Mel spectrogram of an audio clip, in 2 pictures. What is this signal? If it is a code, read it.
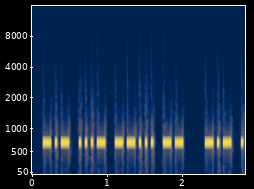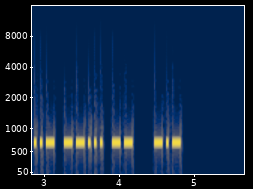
Morse code, heard as a keyed tone, about 34 wpm, 700 Hz. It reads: KV7M KV7M K
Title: Speed-Racing Common QSO Phrases - 30wpm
